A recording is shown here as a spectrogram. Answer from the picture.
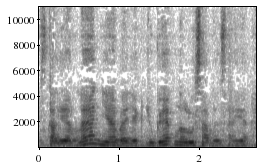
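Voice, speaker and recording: Against noticeable background noise, a woman talks at a medium pitch. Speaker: health vlogger. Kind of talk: vlog advice talk.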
